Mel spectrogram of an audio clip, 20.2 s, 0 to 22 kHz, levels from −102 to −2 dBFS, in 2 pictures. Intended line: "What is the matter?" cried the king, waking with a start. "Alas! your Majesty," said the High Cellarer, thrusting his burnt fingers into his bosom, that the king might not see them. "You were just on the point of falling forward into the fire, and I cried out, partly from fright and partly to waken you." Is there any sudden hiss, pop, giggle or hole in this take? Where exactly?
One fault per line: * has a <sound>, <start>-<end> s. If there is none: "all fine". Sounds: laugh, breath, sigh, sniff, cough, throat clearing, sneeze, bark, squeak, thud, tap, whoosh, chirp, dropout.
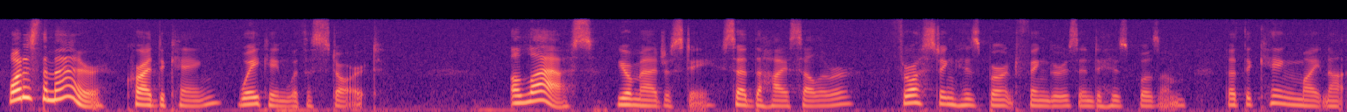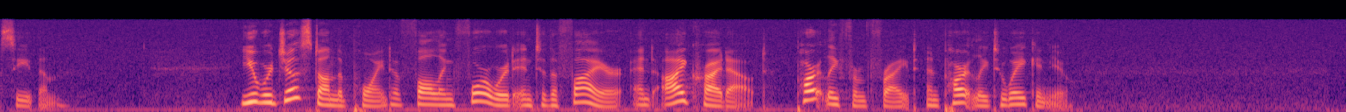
all fine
